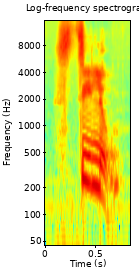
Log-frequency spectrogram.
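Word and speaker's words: stylo: same e there's no it doesn't sound like a y in English right so it's Silo okay a pencil is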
